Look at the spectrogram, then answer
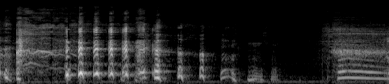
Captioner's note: laughing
